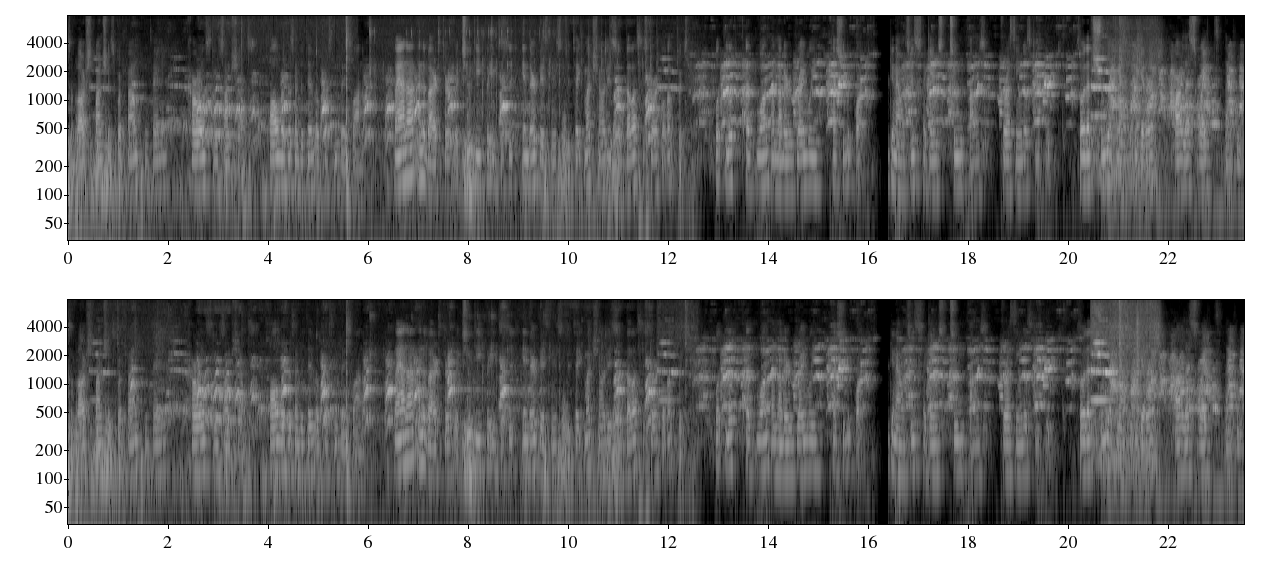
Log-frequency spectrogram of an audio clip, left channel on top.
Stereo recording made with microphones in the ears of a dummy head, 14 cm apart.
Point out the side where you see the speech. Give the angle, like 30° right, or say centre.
60° left.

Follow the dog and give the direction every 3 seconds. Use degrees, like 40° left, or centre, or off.
20° right, 20° right, 20° right, 10° left, 30° left, 50° left, 60° left, 60° left.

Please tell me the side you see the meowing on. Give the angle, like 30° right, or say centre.
90° right.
